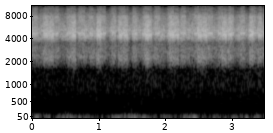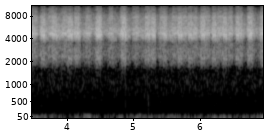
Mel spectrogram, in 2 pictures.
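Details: Midsummer cicada chorus recorded in Greek pine forest, an unbroken shrill rasping buzz with fast irregular pulses layered from many insects, no birds or people heard.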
